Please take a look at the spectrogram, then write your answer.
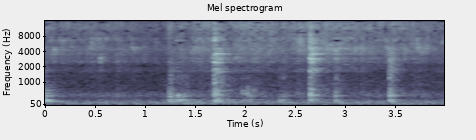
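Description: Garlic frying in a pan for tomato saar, a steady low sizzle broken by a few soft stirring scrapes, close and moderately quiet with no voices.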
